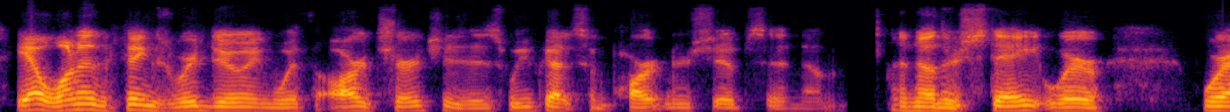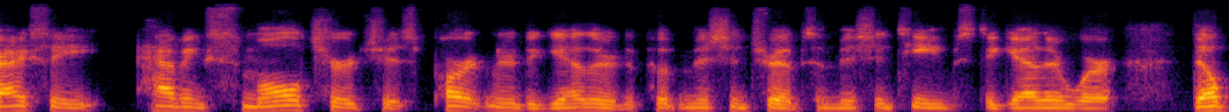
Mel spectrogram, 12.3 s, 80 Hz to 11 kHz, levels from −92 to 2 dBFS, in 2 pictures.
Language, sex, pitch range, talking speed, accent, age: English, male, 100-115 Hz, 180 wpm, American, 50-69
